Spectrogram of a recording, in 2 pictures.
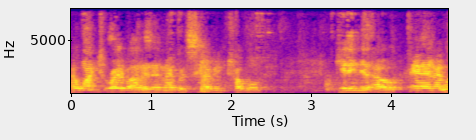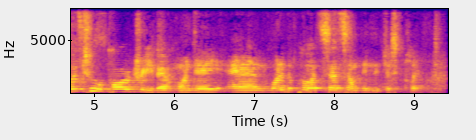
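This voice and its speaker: A woman poet speaking on stage in an earnest, halting way, with many pauses and fillers. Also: low voice, fairly even intonation, a little mellow. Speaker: poet and guest. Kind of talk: personal storytelling in a live interview. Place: live stage event in an echoey room. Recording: echoey room from a distance.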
